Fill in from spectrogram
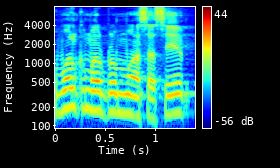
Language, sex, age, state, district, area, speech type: Bodo, male, 30-45, Assam, Baksa, rural, spontaneous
